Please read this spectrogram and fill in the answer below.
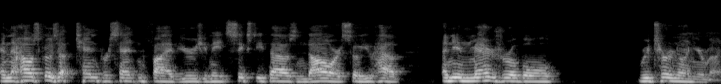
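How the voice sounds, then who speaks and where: A man with an American accent, fairly high pitch, somewhat breathy, at a fairly quick pace with fairly even intonation. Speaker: mortgage lender. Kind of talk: podcast interview. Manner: halting.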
